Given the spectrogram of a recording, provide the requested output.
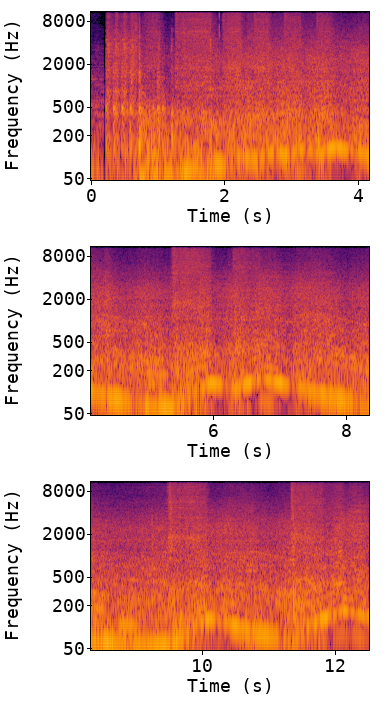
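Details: Toyota Hilux with electronic ignition instead of points, ballast resistor not in the coil circuit, just restarted after work: idles on its own with a low steady rumble and slight slow rise and fall, no stalling; normal idle.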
